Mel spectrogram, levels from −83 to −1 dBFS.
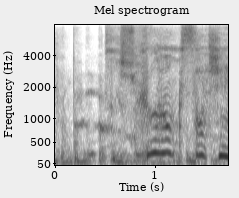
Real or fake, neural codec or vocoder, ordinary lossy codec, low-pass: fake; codec, 16 kHz, 2 kbps, FreqCodec, larger model; none; none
